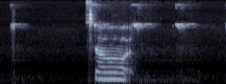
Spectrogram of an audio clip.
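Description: A woman's single drawn-out "so" about a second in, over faint, short high-pitched chirps that repeat roughly every half second.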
